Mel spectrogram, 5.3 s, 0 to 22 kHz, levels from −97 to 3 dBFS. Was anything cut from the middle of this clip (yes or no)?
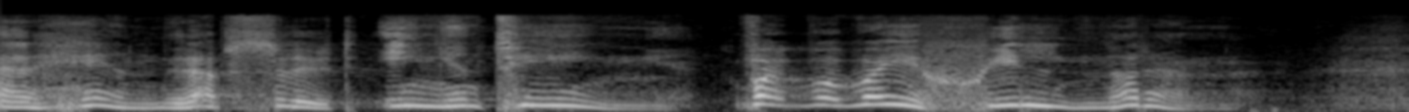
yes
